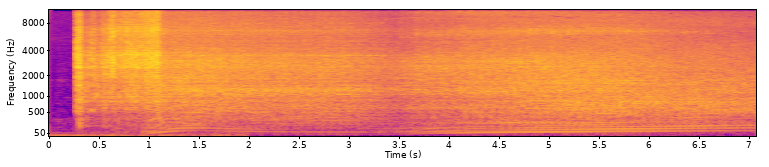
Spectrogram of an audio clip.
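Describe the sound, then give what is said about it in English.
A car engine cranks briefly with a whirring starter, then catches and settles into a steady, low rumbling idle that swells slightly in loudness. No one speaks. “We packed the car. We drove away.”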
